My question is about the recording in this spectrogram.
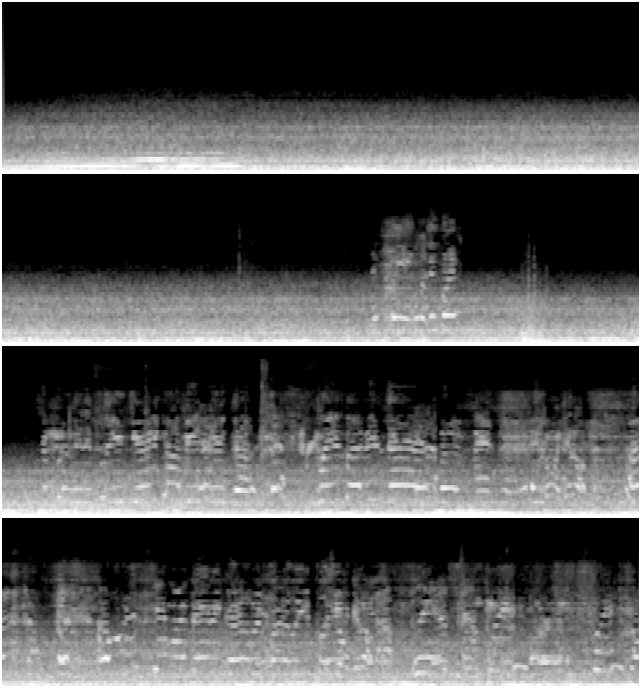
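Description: Steady low road and engine rumble inside a moving car's cabin. A low steady tone sounds for the first few seconds. A person's voice, talking or singing, comes in briefly a little before the middle, then runs over the rumble from just past the middle on.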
